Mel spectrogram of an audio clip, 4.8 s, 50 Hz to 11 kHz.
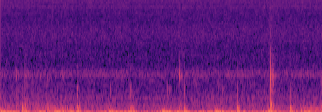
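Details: ASMR trigger-sound recording: steady, low thumping heartbeat at about 75 beats a minute under a constant low hum; an ordinary heartbeat.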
